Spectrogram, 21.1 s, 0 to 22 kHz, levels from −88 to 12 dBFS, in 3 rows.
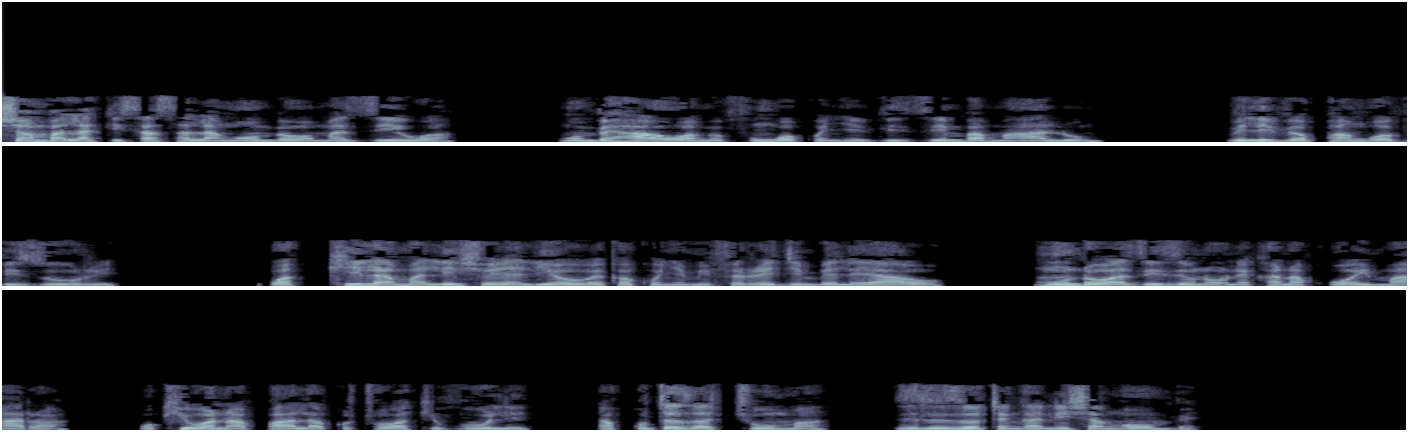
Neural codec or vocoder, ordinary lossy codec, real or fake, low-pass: vocoder, 22.05 kHz, 80 mel bands, WaveNeXt; MP3, 32 kbps; fake; 7.2 kHz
